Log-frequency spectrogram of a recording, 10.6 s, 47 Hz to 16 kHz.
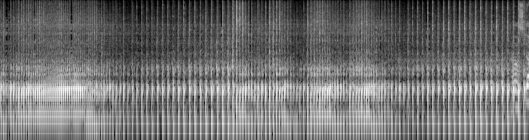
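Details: Honda CT110 Trail abandoned in a garden for years, after the carb fuel filter was cleaned and the bowl drained: a loose, uneven single-cylinder idle with sharp puffing pops at each firing, from a blowing exhaust.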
